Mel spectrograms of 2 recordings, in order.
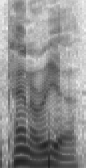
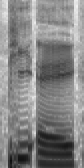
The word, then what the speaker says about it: Panera: I apparently say it wrong. Yeah, there are a few letters in there that are not on that labeling right there. I say Paneria. Yeah, where's the fucking I, dog? It's Panera.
